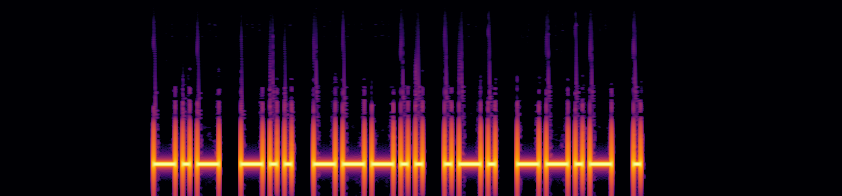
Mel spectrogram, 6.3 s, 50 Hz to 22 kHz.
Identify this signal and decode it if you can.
Morse code, heard as a keyed tone, about 22 wpm, 700 Hz. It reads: KD8RQE
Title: Call Signs Repeated 2x - 22wpm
